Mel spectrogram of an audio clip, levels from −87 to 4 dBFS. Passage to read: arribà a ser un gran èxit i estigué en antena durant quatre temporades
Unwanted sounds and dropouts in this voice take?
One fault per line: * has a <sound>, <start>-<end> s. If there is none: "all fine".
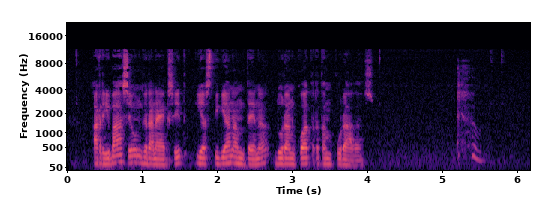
* has a cough, 5.2-5.6 s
